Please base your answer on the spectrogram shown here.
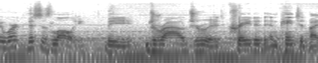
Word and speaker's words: drow: you who don't know drow elves are almost 100 inherently evil and are such maligned and prejudiced accordingly in the forgotten realms this is pronounced drow or incorrectly dro also known as deep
